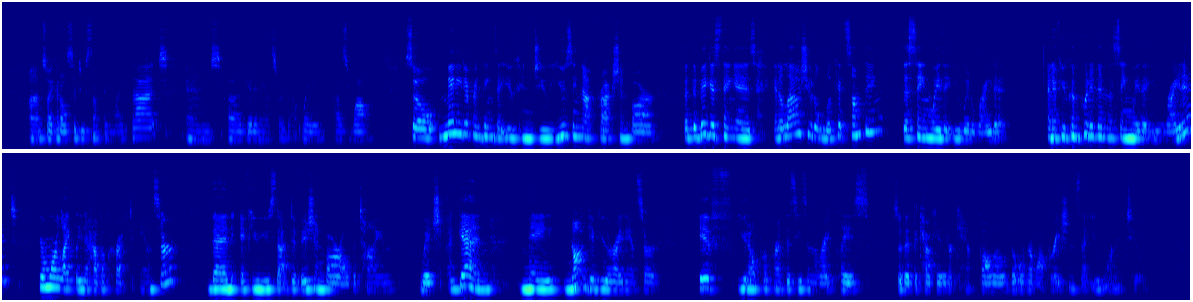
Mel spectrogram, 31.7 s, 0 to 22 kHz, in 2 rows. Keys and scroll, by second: 1.9 Return.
